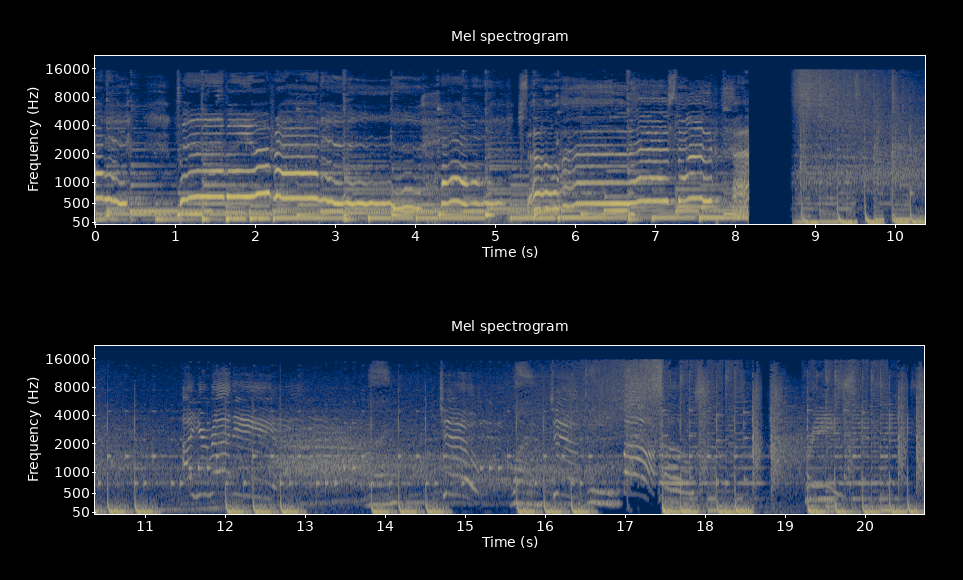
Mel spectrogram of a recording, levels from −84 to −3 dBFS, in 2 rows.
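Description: No technical faults are audible.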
